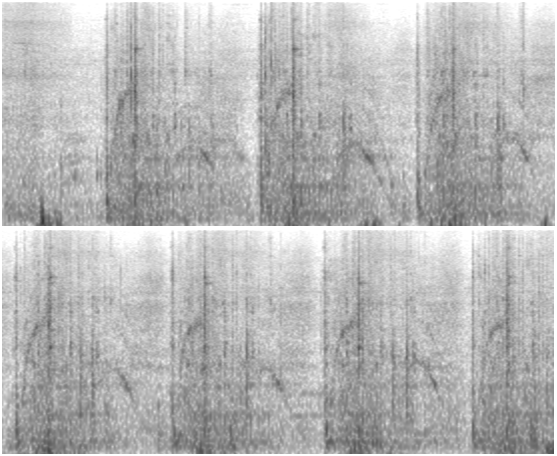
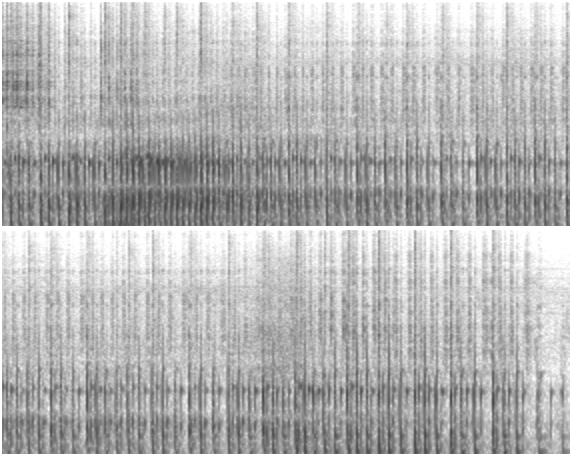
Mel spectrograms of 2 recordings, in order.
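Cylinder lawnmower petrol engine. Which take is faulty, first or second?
first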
